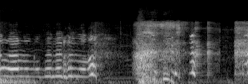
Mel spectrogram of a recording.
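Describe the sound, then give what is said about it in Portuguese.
A person imitates a turkey gobble, a warbling, rapidly wavering vocal call followed by harsh breathy bursts that blend into laughter. “fazer o barulho de novo de um peru.”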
